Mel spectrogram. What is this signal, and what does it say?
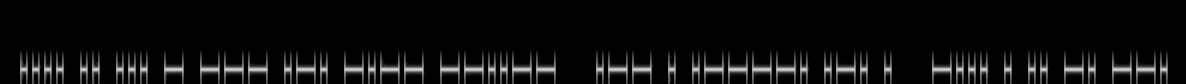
Morse code, heard as a keyed tone, about 20 wpm, 700 Hz. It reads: HISTORY, WE'RE BEING
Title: A Sound Of Thunder 20wpm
